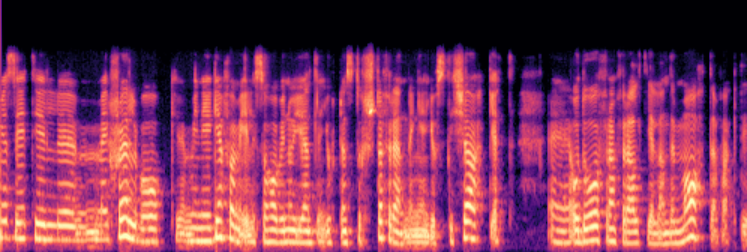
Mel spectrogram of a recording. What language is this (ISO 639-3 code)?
swe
